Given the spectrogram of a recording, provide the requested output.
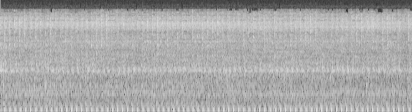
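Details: Small moped engine (Alpha/Delta/Orion type) after fixing a whistle: even putter about three beats a second with no whistle; the cause was a bad intake manifold gasket, not the muffler or valves.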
